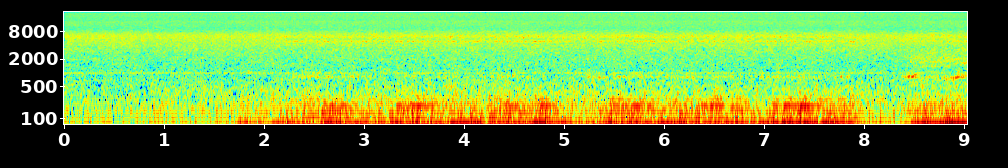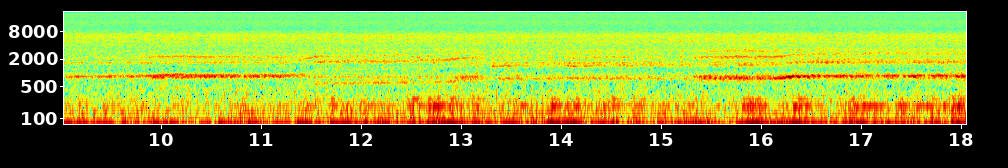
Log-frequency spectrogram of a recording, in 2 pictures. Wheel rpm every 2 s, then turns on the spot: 10, 30, 20, 20, 90, 130, 180, 200, 230.
2-6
